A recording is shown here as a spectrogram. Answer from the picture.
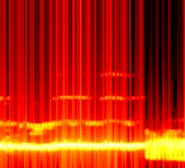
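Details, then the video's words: Red mosaic agate Belgian canary, live, opening the day with campainha song: a long smooth ringing trill on one pitch, then a sudden coarser rattling roll. "Canário Belga Ágata Vermelho Mosaico Canto Campainha"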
